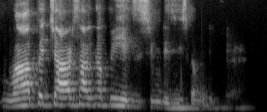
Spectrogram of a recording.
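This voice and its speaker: A man's voice: high voice, lively intonation, racing, a bit bright. A man leading an insurance training session, explaining policy points with confidence and often checking that everyone follows. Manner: confident, repeats 'theek hai' to check understanding.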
